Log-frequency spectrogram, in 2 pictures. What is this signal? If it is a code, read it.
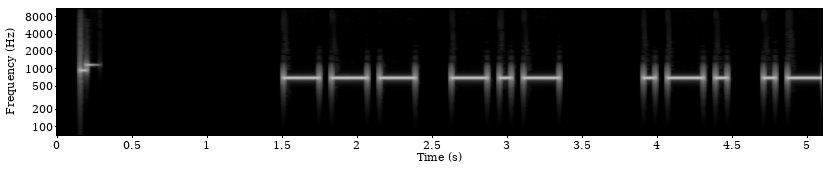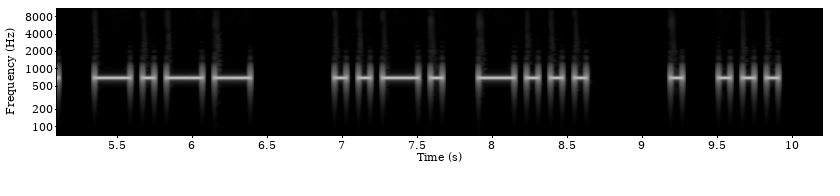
Morse code, heard as a keyed tone, about 15 wpm, 700 Hz. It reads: OK RAY FB ES
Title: Practice QSO - Exchange 2 - Info - 15wpm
